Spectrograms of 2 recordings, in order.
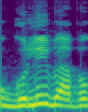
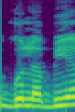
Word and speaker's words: Gullibaba: So guys कुछ students जो हैं वो गुली बाबा को गुलबिया भी बोलते हैं, तो आप कंफ्यूज ना हो, गुली बाबा और गुलबिया दोनों एक ही राइटर हैं, बस प्रोनाउंसिएशन की फ़र्क है कि आप उसे बोलते किस वे में हैं।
